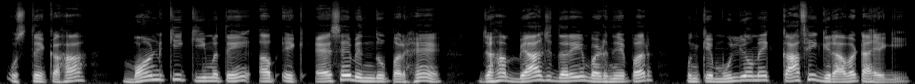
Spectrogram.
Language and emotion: Hindi, neutral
